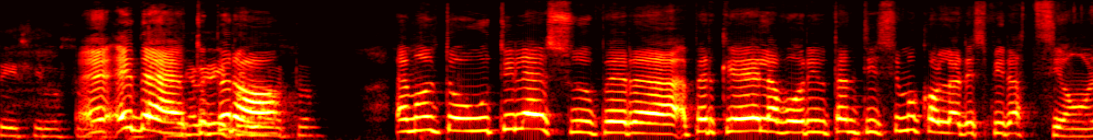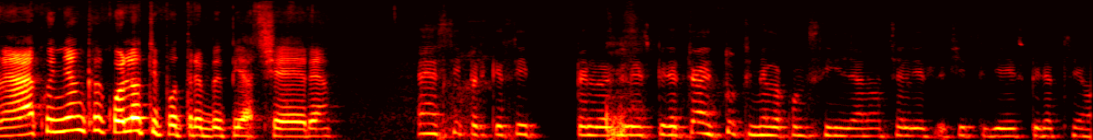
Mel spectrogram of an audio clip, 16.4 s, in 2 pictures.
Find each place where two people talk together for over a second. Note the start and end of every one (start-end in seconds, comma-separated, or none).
0.6-2.1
